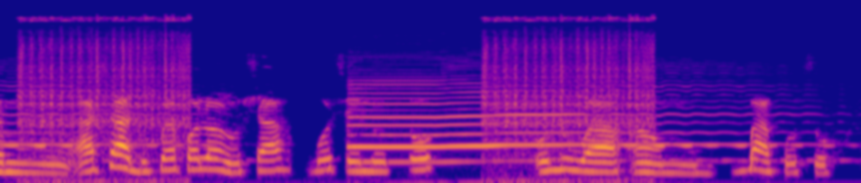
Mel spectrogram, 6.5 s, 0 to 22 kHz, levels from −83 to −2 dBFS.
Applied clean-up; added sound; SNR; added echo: none; Wind instrument, woodwind instrument + Coin (dropping); 4 dB; none.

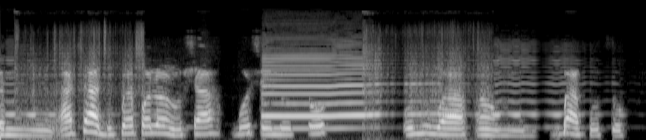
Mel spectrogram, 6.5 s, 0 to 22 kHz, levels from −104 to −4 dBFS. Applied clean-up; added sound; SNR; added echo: neural mask model RNNoise.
